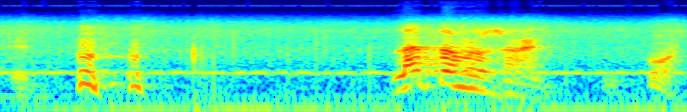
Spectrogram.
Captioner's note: scoffs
